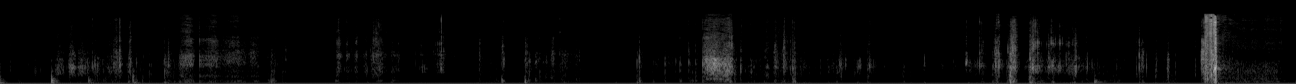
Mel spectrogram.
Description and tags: Matchbox and Strike (1)
In this series of recordings I strike many Cook's safety matches, in a small plaster-boarded room. These sounds were recorded with a match pair of Rode M5 small diaphragm condenser microphones, into a Zoom H4N. These are the raw sound recording with not noise reduction, EQ, or compression. These sounds are 100% free for all uses.
flame, match, strike, matchbox, Rode, burning, fire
